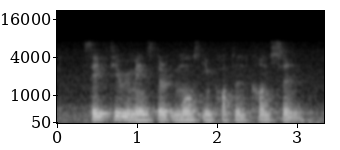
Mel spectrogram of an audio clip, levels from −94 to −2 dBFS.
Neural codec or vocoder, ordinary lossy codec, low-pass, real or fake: none; none; 7.2 kHz; real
